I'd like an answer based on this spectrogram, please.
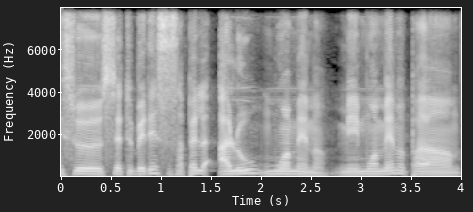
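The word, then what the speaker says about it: M'aime: Et cette BD ça s'appelle Allô moi-même, mais moi-même pas, ça s'écrit pas comme tu le penses, ça s'écrit M apostrophe A-I-M-E, du verbe aimer.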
